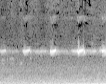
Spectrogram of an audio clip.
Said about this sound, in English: I certainly hope so, because it's starting to sound awfully silent out there. I can hear the crickets.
